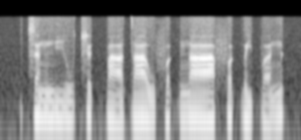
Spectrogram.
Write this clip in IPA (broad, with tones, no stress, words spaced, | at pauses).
t͡sɐ˧nŋiː˨wt͡sɵ˧t̚ paː˨˩t̪aː˧wfɐ˧k̚ n̪aː˨˧fɐ˧k̚ ɐ˨jpɐ˨˥n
